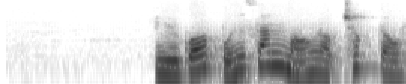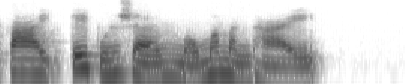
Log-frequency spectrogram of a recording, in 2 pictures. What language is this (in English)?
Cantonese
